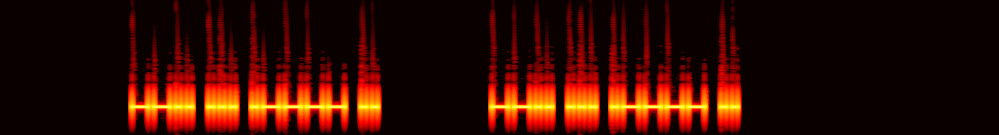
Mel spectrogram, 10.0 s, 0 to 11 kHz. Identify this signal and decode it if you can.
Morse code, heard as a keyed tone, about 22 wpm, 700 Hz. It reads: ZS1I ZS1I
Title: DXCC-100 Call Signs - 4 Characters - Repeated 2x - 22wpm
